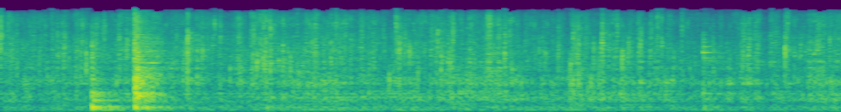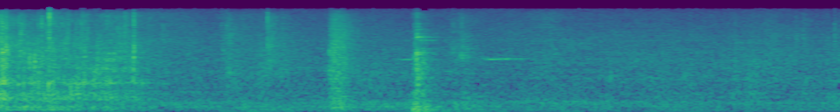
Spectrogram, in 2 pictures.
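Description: Strawberry and watermelon jam at a rolling boil in a stainless steel pot, bubbling and spattering while a spoon stirs it, with two knocks near the start. This is the four-minute boil that sets the jam. About five seconds in, the bubbling cuts off suddenly, leaving only a few faint knocks.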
